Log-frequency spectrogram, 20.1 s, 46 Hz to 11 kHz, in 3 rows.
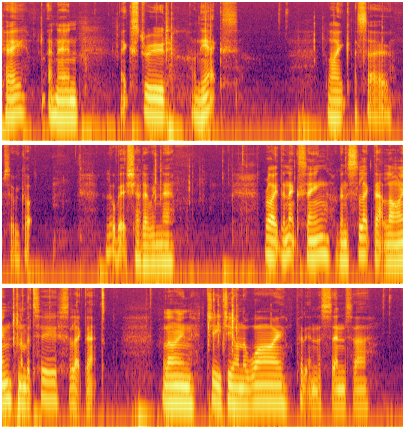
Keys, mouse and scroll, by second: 0.0 shift+middle click, 2.7 e, 4.5 e, 5.8 Tab, 6.6-7.1 scroll down 2, 7.1 middle click, 9.2 Tab, 9.8 middle click, 10.8 middle click, 12.3 click, 13.5 2, 13.6 click, 15.1 middle click, 16.7 g.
